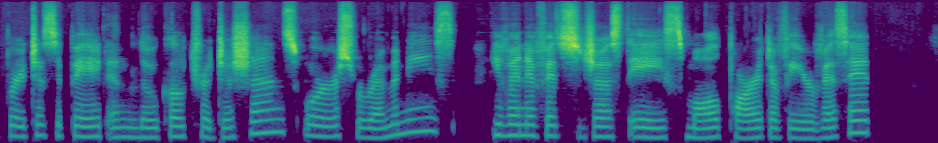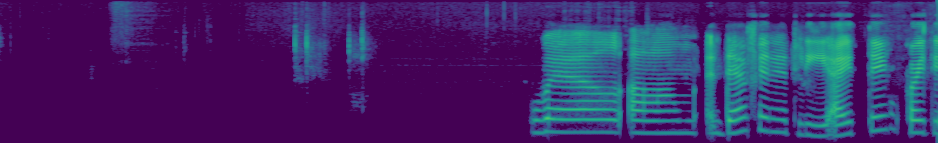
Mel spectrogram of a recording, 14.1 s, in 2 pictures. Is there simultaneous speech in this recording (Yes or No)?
No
